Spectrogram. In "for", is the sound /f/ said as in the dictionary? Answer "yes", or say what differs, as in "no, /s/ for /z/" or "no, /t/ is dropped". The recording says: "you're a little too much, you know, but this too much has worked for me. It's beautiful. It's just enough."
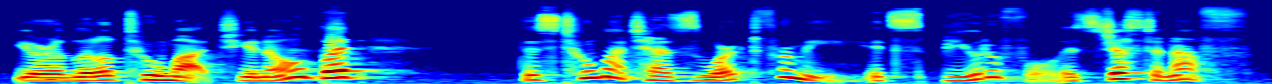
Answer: yes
